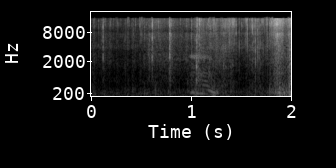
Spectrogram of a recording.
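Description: Dry twigs and brush rustling and crackling as they are handled and stepped through, with a sharp snap near the end.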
